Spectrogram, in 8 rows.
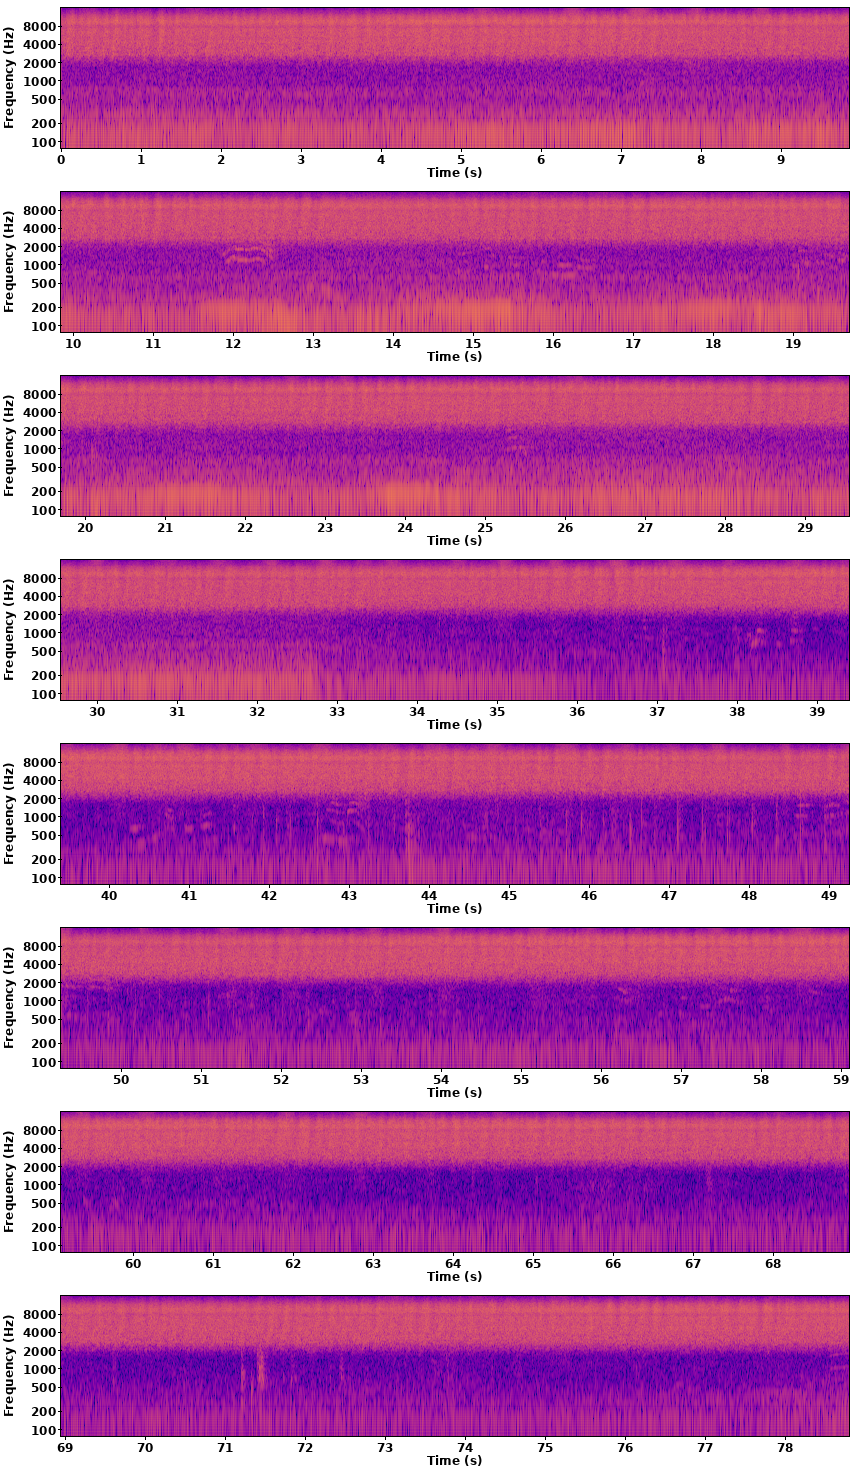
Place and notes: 榕堤, Tamsui District 新北市 - Sitting next to the riverbank
Sitting next to the riverbank, Bird calls, Cicadas cry, Traffic Sound, There are fishing boats on the river
Zoom H2n MS+XY
Tamsui District, New Taipei City, Taiwan, 18 July, 07:22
